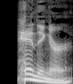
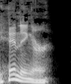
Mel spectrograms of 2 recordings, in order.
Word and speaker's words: Henninger: Henninger is how it should be. Henninger. – Mm-hmm. – Just eliminate the ER. Henning, right? Henning. – Mm-hmm. – Henninger. That's how it should be, but nobody pronounces it like that.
